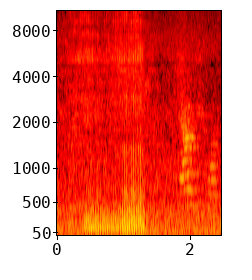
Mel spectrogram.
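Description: English bulldog giving a low, raspy grunt that starts about half a second in and lasts just under a second.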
